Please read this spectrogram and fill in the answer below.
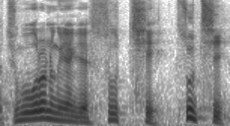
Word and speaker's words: SU7: 전기차 중국어로는 뭐라고 부릅니까 어 중국어로는 그냥 이제 수치 수치 예 이렇게 읽는 건데 이제 su 이제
